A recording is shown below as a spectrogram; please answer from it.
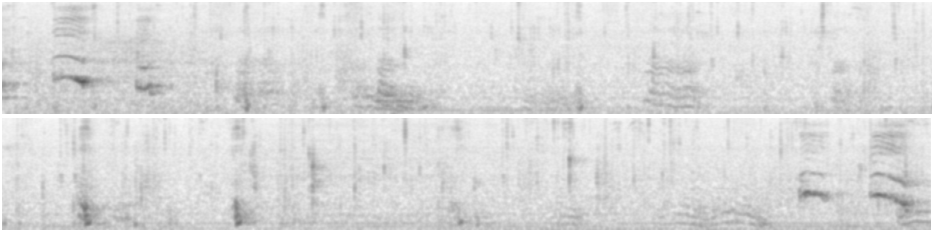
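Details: Brenda's puppies, seventeen days old, calling for their mother: thin, squeaky whimpers come in scattered short bursts, with a louder cluster at the start and again near the end, over a faint background hum.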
